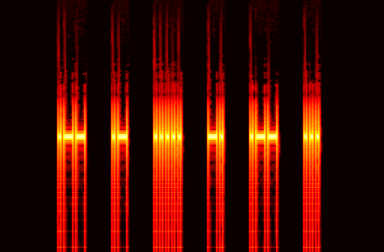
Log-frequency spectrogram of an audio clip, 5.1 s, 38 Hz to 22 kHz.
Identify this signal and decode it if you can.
Morse code, heard as a keyed tone, about 32 wpm, spaced as for 17 wpm, 700 Hz. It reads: WA5NWS
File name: Lesson 19g - Letter w - Call Signs 30wpm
